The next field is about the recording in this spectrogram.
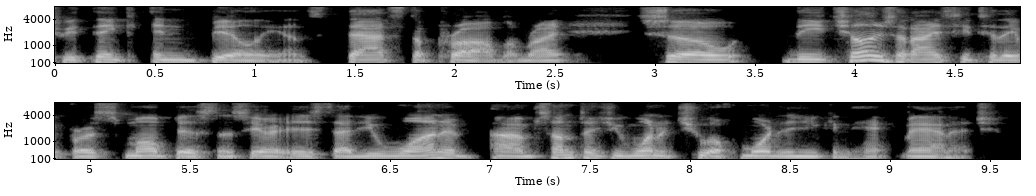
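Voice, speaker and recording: A man's voice: medium pitch, no echo. A middle-aged man from Argentina, a guest entrepreneur telling earnest stories in an interview. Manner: earnest, storytelling, emphatic. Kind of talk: conversational interview answers.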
